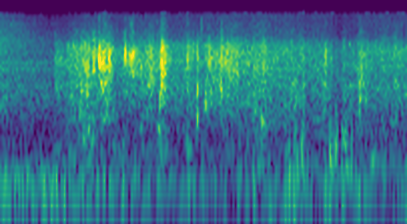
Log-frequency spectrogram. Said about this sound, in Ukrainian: На маяк, де тренується спецпідрозділ прикордонників, ми вирушаємо на моторному човні.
